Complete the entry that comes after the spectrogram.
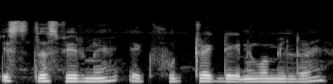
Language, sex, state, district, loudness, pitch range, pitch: Hindi, male, Arunachal Pradesh, Longding, -16 LUFS, 135-145 Hz, 140 Hz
